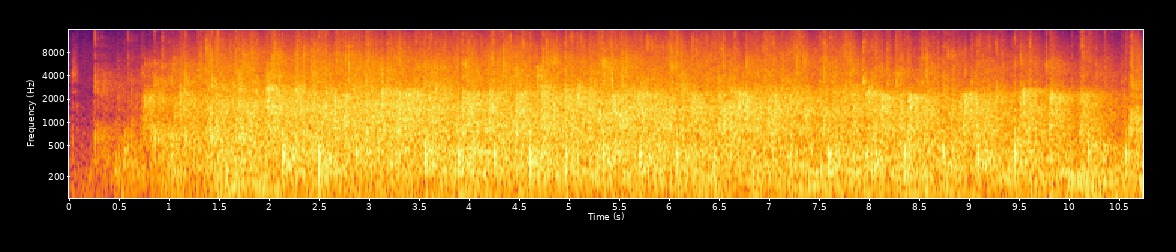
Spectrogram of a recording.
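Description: Audience applause after a lecture: a dense, steady wash of many hands clapping that starts almost at once and keeps an even loudness for about ten seconds, with no talking.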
